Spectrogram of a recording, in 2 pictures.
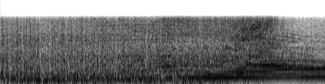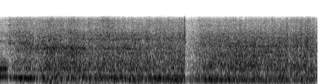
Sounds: revving, Car, Vehicle

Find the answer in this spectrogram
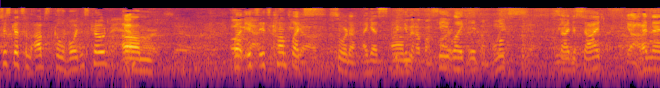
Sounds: Speech

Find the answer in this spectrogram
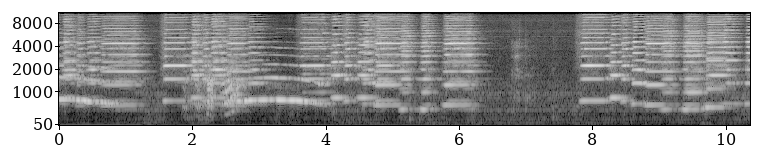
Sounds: Bow-wow, Music

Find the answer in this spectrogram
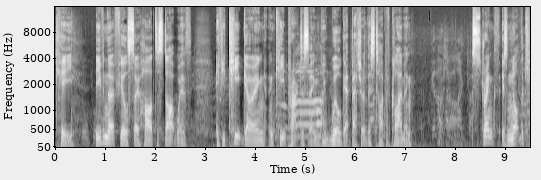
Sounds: Speech

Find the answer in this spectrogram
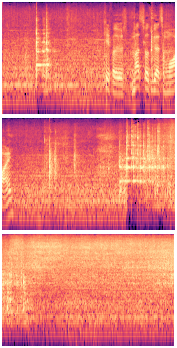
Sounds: inside a small room, Speech

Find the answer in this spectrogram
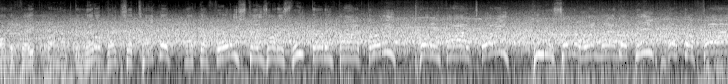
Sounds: Speech, Run

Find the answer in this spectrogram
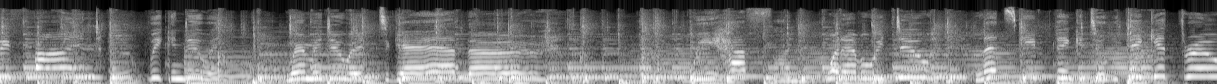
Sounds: Music for children

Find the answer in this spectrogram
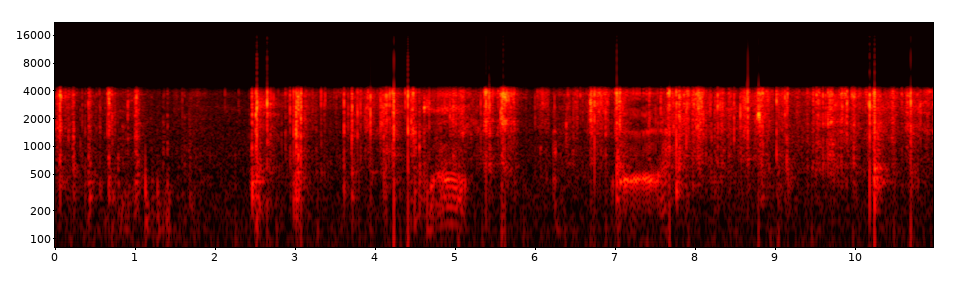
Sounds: Speech

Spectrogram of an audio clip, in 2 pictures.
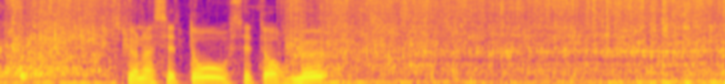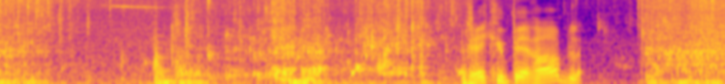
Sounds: Water

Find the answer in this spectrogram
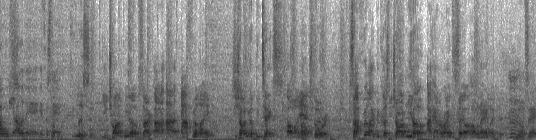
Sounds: Speech, Music

